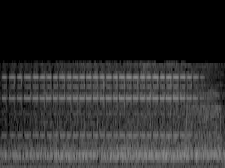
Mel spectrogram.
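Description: Handheld RF radiation meter sounding a steady buzzing tone with a fast flutter, slowly growing louder, as it picks up the iPhone transmitting on a call.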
